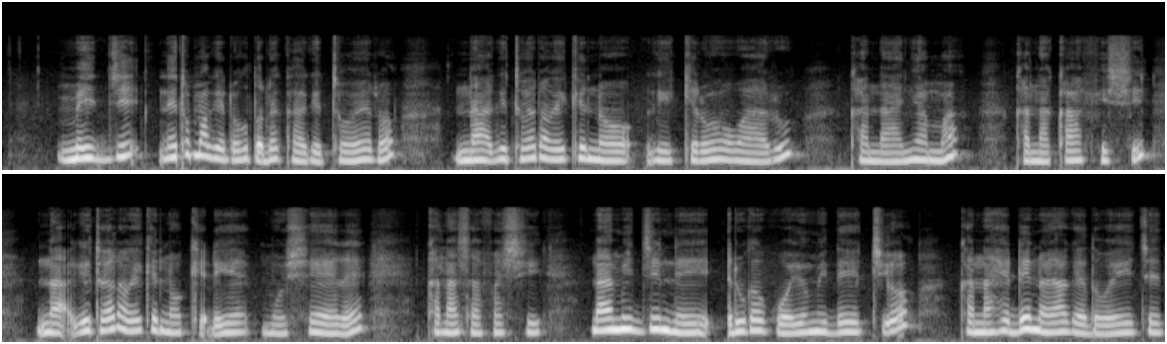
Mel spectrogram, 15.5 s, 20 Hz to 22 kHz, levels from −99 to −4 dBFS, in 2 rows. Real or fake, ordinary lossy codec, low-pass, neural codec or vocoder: fake; none; none; vocoder, 22.05 kHz, 80 mel bands, WaveNeXt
